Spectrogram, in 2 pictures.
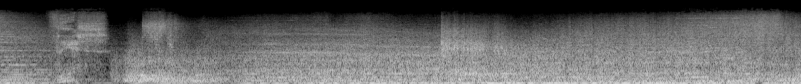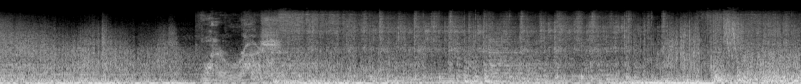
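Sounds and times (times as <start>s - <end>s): cinematic rumble with heavy bass: 0.0s - 16.0s.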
